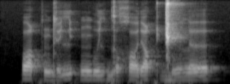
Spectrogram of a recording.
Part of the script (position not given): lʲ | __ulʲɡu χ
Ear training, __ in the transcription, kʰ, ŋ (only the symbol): ŋ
